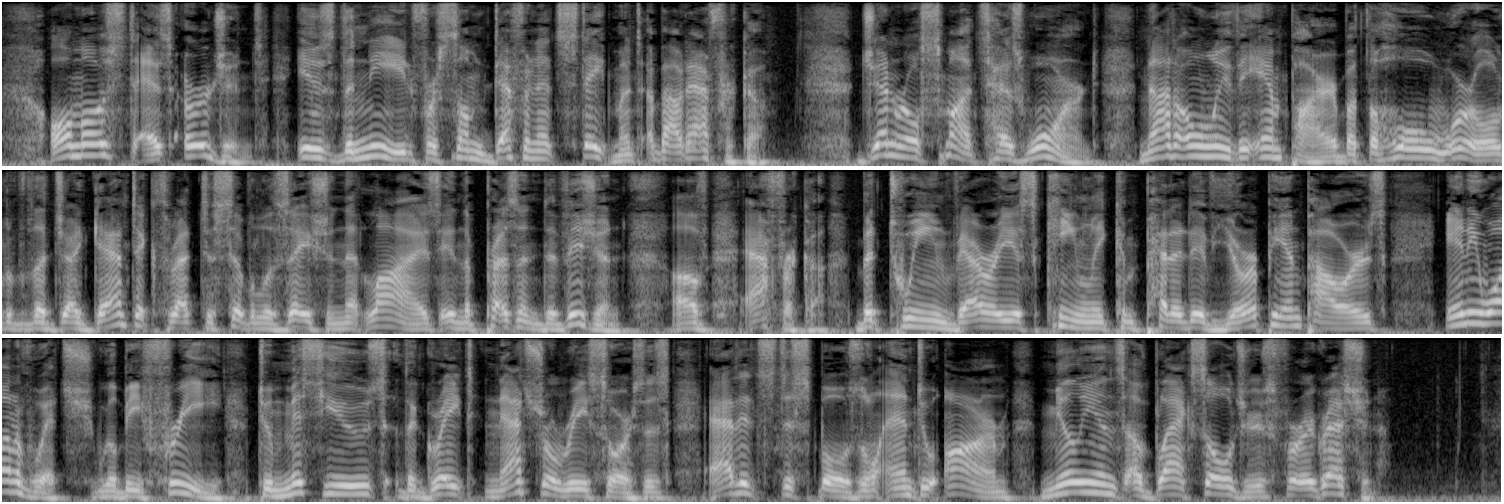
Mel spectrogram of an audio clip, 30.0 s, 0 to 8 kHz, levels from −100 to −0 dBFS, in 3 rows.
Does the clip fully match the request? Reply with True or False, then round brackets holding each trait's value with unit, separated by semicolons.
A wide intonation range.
True (7.4 semitones)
